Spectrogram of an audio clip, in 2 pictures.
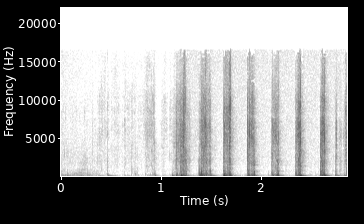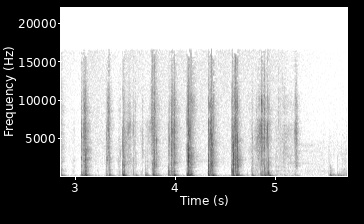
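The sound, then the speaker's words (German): Tarot cards being shuffled: many crisp, rapid bursts in a steady rhythm, loud and alone, stopping just before the end. “Ich würde die Karten noch einmal ganz kurz mischen.”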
